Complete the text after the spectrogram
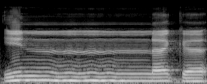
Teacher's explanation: ada Nun yang berharakat tasdid ini ditahan dengan bacaannya dua harakat dengan menahan bunyi nnya yang kita kenal dengan istilah yaitu gunnah gunah terdapat pada dua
